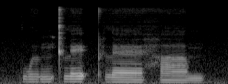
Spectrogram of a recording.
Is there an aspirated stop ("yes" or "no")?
yes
